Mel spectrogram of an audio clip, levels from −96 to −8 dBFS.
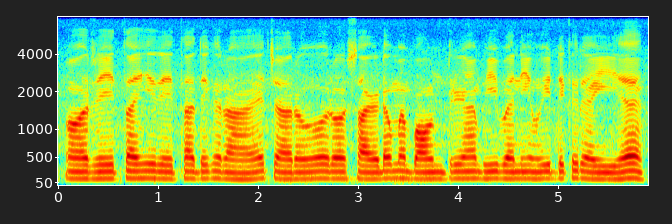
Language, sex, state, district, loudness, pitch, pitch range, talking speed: Hindi, male, Uttar Pradesh, Lalitpur, -17 LUFS, 125 Hz, 120-125 Hz, 195 wpm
